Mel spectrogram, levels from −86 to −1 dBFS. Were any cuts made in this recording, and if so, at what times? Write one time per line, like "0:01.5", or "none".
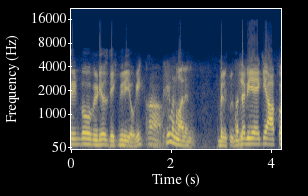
0:01.8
